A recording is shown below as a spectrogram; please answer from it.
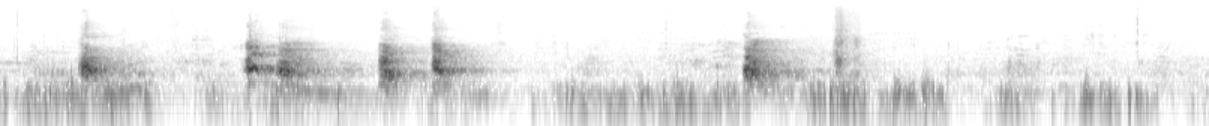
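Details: Play between an American Akita called Pallas and a Chow Chow: about six sharp barks spaced irregularly over eight seconds, layered over continuous low growling rumbles, with a few words of Dutch speech.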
